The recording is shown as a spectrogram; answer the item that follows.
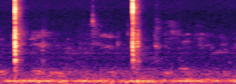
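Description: Two sharp little clicks about a second apart: the small slide DIP switches on a fire alarm horn's circuit board being flipped by a fingertip.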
